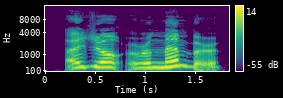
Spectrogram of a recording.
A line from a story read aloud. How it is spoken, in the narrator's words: moaned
